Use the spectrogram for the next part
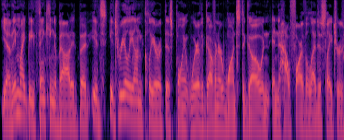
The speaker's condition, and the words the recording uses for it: None; typical speech.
